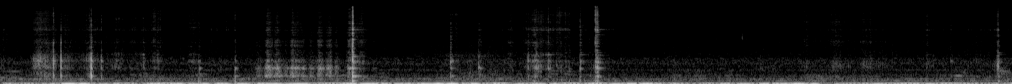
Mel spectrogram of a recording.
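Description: A small, hollow, empty clear plastic box sits upside down over the microphone and is tapped and rubbed with fingernails. Sharp, brief clicks and scratchy rubbing bursts sound over a steady low hum.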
